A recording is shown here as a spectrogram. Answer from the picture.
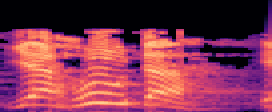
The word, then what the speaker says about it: Yehuda: The name Judah means to celebrate with praise. It's pronounced Yehuda in Hebrew.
